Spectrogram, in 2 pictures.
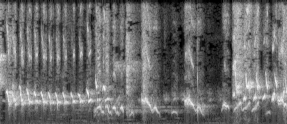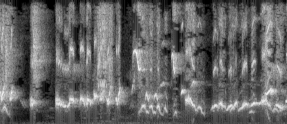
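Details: Oriental magpie-robin lure song blending two birds' voices, meant to rouse other magpie-robins quickly; loud sweet whistled phrases with rapid trills, harsh buzzy bursts and short pauses between bursts.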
